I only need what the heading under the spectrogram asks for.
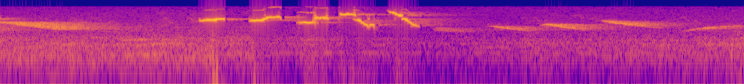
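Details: Double-collared seedeater from a breeder delivering an atilharia song: five rapid, ringing whistled notes jumping up and down in pitch, then fainter rasping chirps from other birds.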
